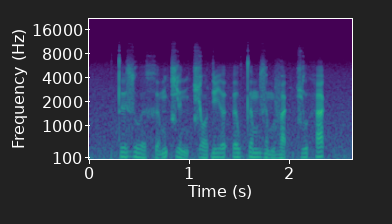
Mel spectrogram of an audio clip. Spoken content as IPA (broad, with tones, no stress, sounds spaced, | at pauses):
t̪ ɨ˨˦ z ṳ˨˩ ə̯ x ə̰˧˥ m t͡ɕ ɨ˧˩ n t͡ɕ ɔ̤˨˩ ɗ i˧ ə̯ ʔ ə˧ w t̪ ə˧ m z ə̰˧˨ m v a˨˩ k̚ t͡ɕ u˨˦ h a˦˥ k̚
